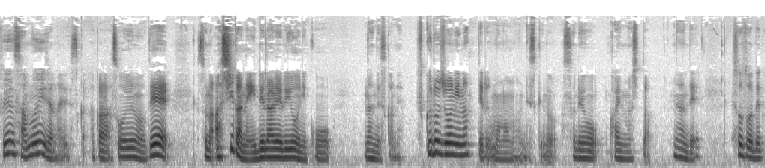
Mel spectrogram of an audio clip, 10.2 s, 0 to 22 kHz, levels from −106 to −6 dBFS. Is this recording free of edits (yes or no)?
no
